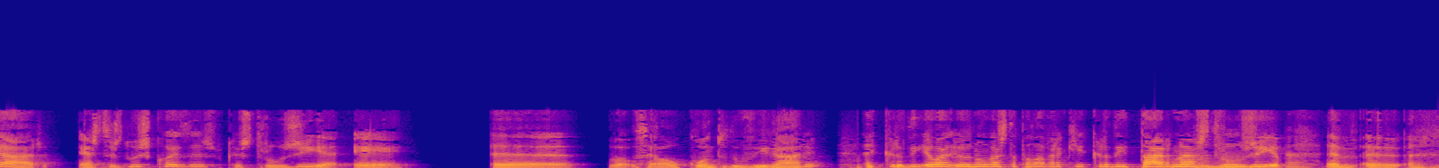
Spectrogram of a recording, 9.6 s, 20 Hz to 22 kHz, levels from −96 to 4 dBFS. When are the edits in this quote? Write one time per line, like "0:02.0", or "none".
0:05.7
0:08.6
